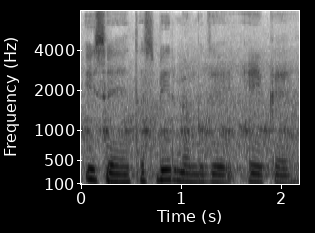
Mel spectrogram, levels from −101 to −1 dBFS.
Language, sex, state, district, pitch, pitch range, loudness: Hindi, male, Rajasthan, Bikaner, 135 Hz, 125-145 Hz, -14 LUFS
